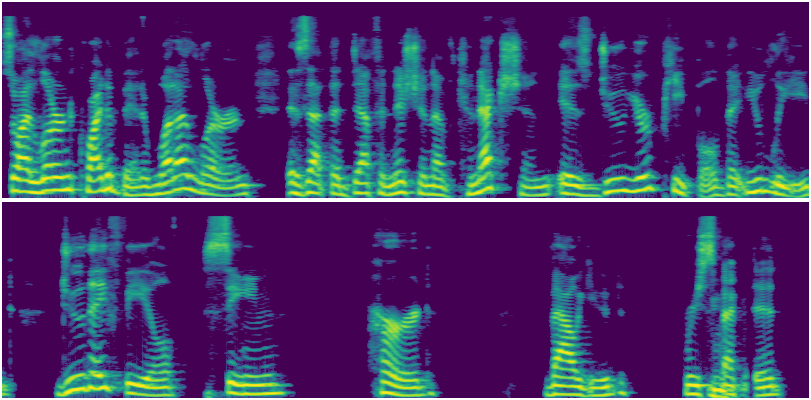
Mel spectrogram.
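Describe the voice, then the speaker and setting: A woman speaks at a fairly slow pace in a fairly low voice with very wide pitch swings. The background is quiet. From US East Coast, moved often. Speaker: executive coach and business professor. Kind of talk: interview conversation.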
